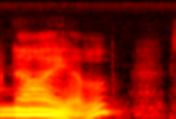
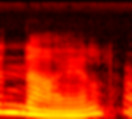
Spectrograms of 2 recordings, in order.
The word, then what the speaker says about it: Niall: Or maybe it's a variant such as O'Neill, N-E-A-L, or MacNeil, or Neil, or Nielsen. The ancient Irish given name Niall, sometimes pronounced Neil, comes from the Irish for warrior.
